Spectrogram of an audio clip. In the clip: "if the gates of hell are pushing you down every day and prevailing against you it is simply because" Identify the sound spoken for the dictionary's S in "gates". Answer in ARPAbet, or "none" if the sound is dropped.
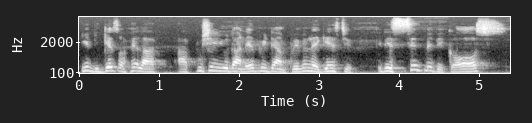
S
